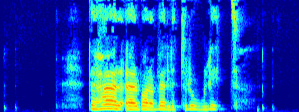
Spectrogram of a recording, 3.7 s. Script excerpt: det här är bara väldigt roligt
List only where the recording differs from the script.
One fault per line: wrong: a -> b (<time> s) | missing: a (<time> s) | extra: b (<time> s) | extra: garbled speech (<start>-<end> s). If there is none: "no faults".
no faults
